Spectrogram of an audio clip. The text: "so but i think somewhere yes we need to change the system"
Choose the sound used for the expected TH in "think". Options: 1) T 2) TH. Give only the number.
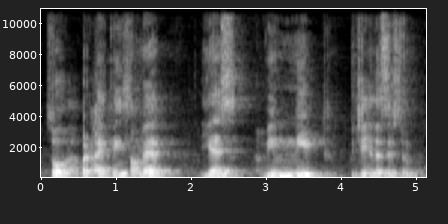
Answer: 1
